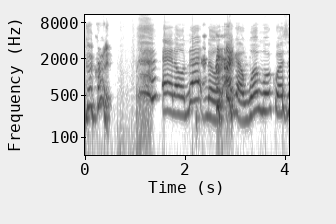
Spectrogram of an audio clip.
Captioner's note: laughs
